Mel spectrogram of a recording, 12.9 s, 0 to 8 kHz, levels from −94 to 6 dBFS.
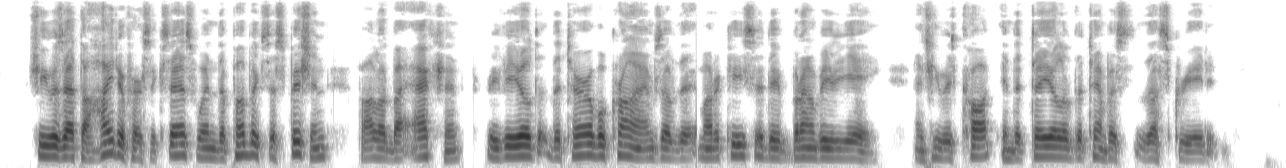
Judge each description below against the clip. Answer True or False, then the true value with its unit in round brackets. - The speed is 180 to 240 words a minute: False (170 wpm)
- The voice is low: True (125 Hz)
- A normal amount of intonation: True (3.4 semitones)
